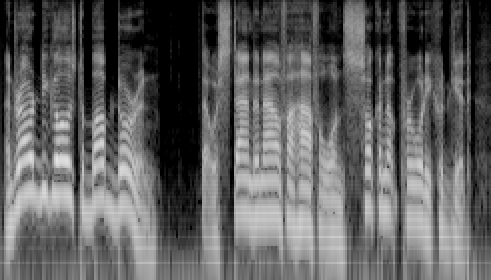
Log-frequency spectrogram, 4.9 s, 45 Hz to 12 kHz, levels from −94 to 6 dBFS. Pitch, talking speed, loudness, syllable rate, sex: 155 Hz, 255 wpm, -18 LUFS, 6.0 syllables/s, male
